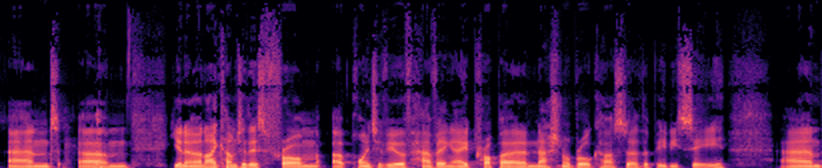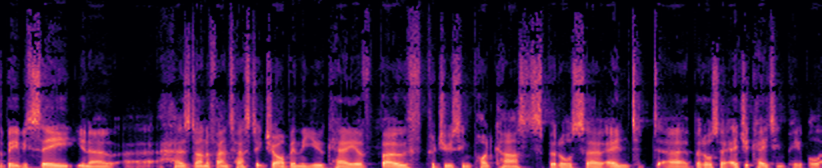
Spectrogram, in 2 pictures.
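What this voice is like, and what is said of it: British accent. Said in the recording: “I'm a Brit, as you can tell from my ridiculous accent.”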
